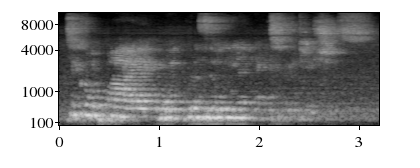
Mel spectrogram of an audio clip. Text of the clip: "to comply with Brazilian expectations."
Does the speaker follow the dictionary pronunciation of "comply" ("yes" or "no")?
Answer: no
